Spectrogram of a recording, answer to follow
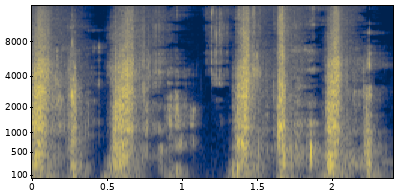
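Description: Thin cold buckwheat noodles slurped up from chopsticks in a series of short, loud, wet sucks, about two a second, with a brief pause about a second in.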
